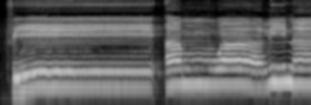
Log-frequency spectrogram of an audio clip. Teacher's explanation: Fi amwalina wa panjang 2 ketukan karena ada alif diawali dengan fathah. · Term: mad asli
